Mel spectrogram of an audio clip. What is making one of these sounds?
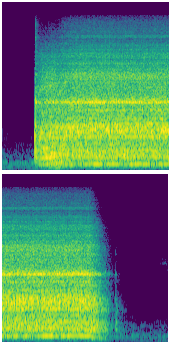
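A blender motor whirs loudly, then winds down.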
